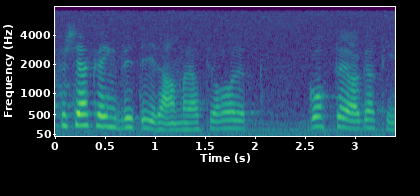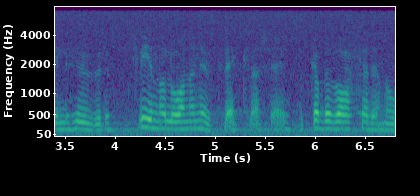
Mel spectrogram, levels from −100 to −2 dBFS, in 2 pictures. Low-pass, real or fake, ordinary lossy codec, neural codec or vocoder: 7.2 kHz; fake; none; vocoder, 22.05 kHz, 80 mel bands, WaveNeXt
